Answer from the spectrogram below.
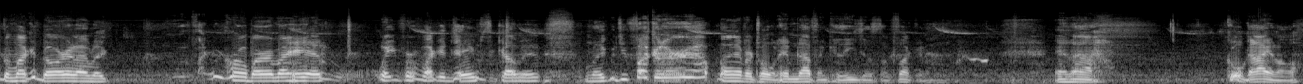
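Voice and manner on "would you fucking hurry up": very high, urgent plea; retold squeal of nervous impatience; frantic impatience. Waiting with a crowbar for James, frantic impatience.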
